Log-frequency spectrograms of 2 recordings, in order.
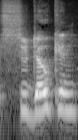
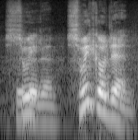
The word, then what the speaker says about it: Suikoden: Sony needs to light a fire under someone to get Sudoku 2 on the PSN. I love that Sudoku. I don't know if that's really how you pronounce that. Suikoden? Yes. Suikoden.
